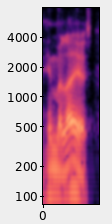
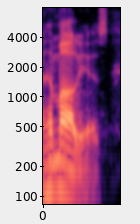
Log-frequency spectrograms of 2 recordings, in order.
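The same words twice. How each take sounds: First: The word is said in a plain pronunciation. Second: The word is said in a posh pronunciation. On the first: This is the speaker's own everyday way. "To me, it's the Himalayas" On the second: This is how refined academics say it. "some very posh people there, and they would all ... say the Himalayas"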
